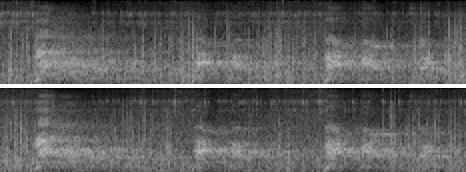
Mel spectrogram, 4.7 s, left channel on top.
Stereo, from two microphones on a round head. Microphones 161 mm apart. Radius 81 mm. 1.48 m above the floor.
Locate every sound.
0.3 s a dog barking: 25° right (ahead or behind), 3.5 m; by 4.4 s 15° left (ahead or behind), 2.5 m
